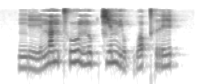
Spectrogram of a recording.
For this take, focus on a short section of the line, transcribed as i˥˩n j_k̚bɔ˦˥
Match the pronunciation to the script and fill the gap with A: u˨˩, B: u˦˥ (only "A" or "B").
A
